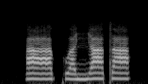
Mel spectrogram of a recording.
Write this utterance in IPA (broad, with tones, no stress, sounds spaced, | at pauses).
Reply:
aː˨ kʷ a˨ ɲ aː˦ t a˦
